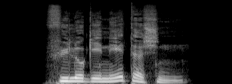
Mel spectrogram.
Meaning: inflection of phylogenetisch: 1. strong genitive masculine/neuter singular 2. weak/mixed genitive/dative all-gender singular 3. strong/weak/mixed accusative masculine singular 4. strong dative plural
- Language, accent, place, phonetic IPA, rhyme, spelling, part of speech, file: German, Germany, Berlin, [fyloɡeˈneːtɪʃn̩], -eːtɪʃn̩, phylogenetischen, adjective, De-phylogenetischen.ogg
